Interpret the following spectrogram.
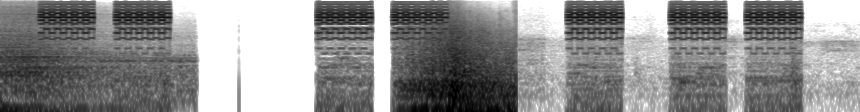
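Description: Mobile phone ringtone ringing: bright electronic rings in short bursts of about half a second, mostly in pairs, with gaps between them. A rushing noise swells and fades about four seconds in.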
